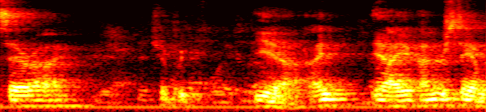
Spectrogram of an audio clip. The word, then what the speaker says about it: Sarai: Sarai yeah is that I always wonder it's pronounced Sarai yeah I yeah I understand but they say sari and his nephew lot as they we enter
